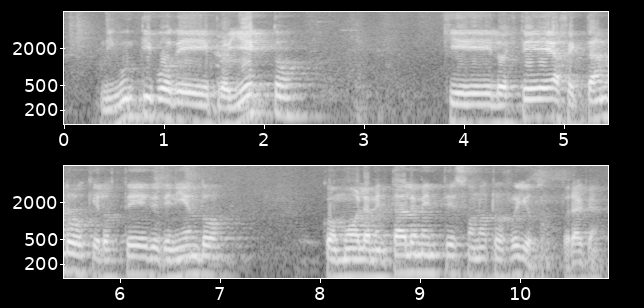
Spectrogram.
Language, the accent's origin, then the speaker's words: Spanish; Biobío, Chile; Venimos de la zona del Alto Biobío, de la zona Pehuenche, zona territorio mapuche Pehuenche.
